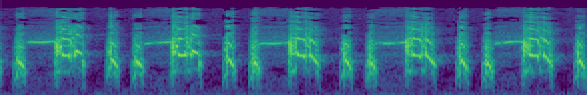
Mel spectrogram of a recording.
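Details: Partridge (tetar) calling in a fast, loud series of harsh, clipped notes, some carrying a thin steady whistle and a falling squeaky tail, about two notes per second, with no other clear sounds.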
